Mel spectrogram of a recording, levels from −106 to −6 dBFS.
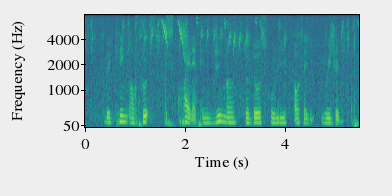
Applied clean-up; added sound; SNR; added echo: neural mask model Resemble Enhance denoiser.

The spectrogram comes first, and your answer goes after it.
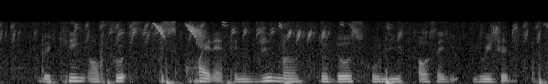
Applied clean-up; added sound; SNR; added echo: none; Bird vocalization, bird call, bird song + Walk, footsteps; 5 dB; none.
